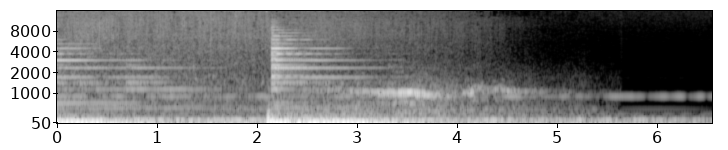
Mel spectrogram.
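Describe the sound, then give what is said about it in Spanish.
A deep old clock bell rings, striking three in the morning, struck once more partway through, its resonant tone humming and slowly fading away over a low, steady drone. “Y como cada noche, justo cuando el espectro desaparece de la ventana, la campana del viejo reloj marca las 3 de la mañana.”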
